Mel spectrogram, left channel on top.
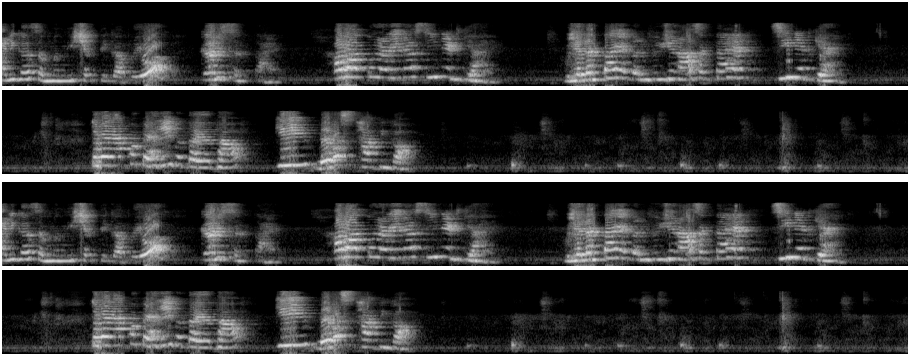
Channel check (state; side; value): normal; both; correlation 0.84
